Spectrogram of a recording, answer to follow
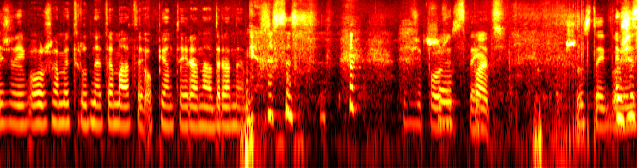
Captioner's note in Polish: śmiech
